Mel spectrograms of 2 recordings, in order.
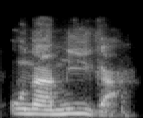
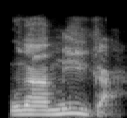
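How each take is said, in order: No difference in how they are said.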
